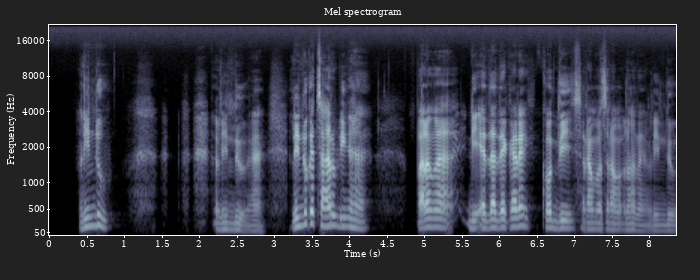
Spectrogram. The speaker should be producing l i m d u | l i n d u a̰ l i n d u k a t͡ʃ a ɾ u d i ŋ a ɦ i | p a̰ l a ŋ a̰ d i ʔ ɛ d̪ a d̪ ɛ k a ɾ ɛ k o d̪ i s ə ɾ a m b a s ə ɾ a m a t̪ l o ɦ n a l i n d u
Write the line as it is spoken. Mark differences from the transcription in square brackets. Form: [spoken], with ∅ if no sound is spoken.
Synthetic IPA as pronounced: l i [n] d u | l i n d u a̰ l i n d u k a t͡ʃ a ɾ u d i ŋ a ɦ [a] | p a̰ l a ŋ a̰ d i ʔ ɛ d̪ a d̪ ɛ k a ɾ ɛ k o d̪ i s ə ɾ a m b a s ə ɾ a m a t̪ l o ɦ n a l i n d u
